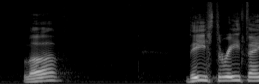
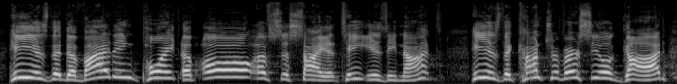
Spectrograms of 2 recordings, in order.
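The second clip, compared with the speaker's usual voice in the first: raised, driving preacher's voice; fiery preaching; 6 semitones higher, 5 dB louder than usual. Acted. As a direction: preach it out loud to the room. Preaching at full force.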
